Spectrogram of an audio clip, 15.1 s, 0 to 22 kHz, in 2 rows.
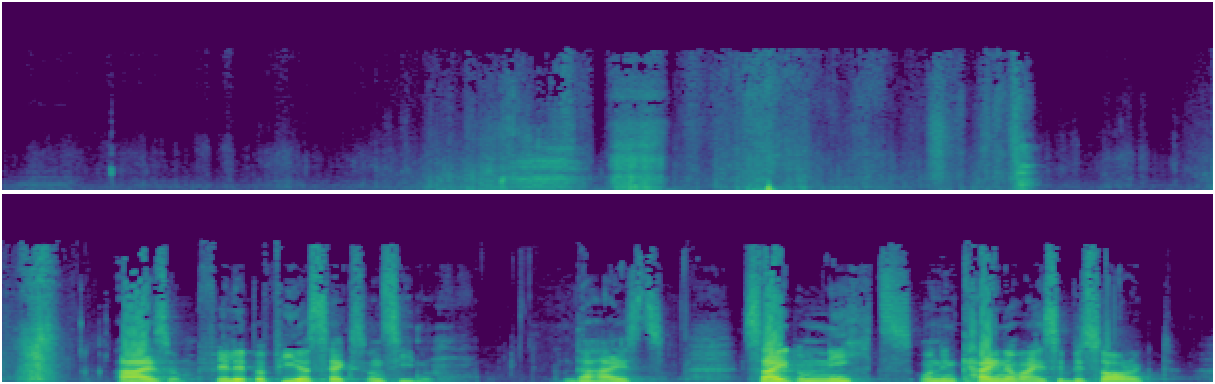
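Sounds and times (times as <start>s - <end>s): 
sniffing: 3.1s - 4.3s
preacher blowing nose: 3.1s - 4.6s, 7.6s - 8.0s
speech: 8.3s - 10.4s, 11.1s - 14.8s.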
